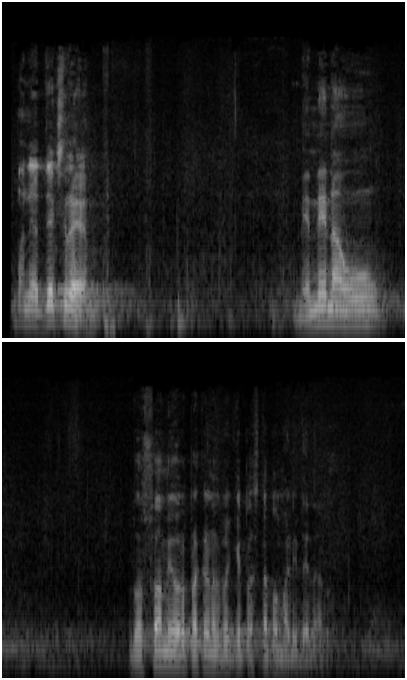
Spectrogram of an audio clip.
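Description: An elderly man speaks loudly through a microphone in a large hall, with pauses.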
